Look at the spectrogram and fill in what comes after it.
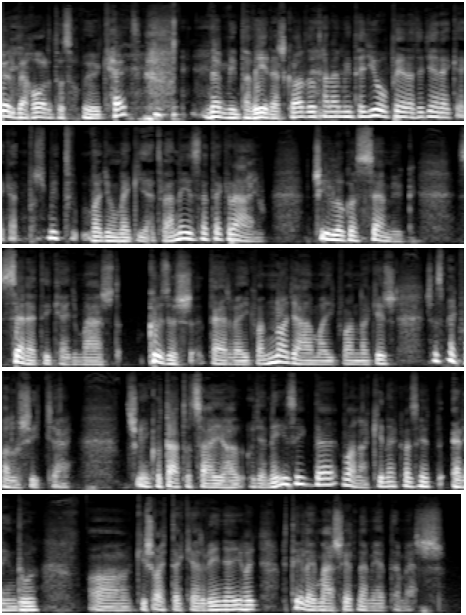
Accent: Máriabesnyő, Pest, Hungary; Mária Besnyői származású vagyok, ez azért sokat elárul abból, hogy milyen az embernek a lelkülete

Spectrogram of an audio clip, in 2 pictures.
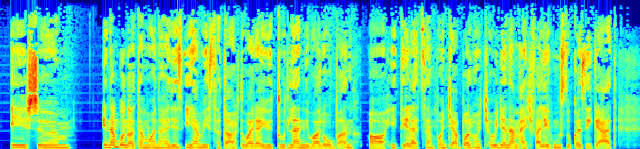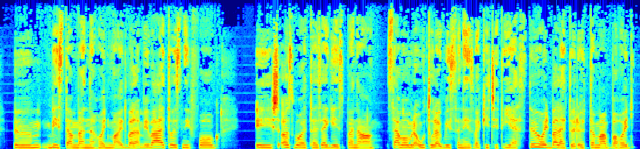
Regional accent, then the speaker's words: Miskolc, Borsod-Abaúj-Zemplén, Hungary; also born or lived in Budapest; A szüleimmel Budapestről költöztünk Miskolcra, amikor én voltam még csak másfél éves, és most nem olyan régen visszaköltöztünk Budapest mellé, és most, hogy 23 éves leszek újra, itt vagyok a szülővárosomban.

